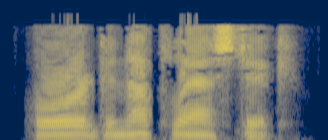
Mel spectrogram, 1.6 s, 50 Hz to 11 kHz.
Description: Search Result for " organoplastic" : The Collaborative International Dictionary of English v.0.48: Organoplastic \Or`ga*no*plas"tic\, a. [Organo- + -plastic.] (Biol.) Having the property of producing the tissues or organs of animals and plants; as, the organoplastic cells.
